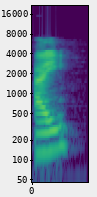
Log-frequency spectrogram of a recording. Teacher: یا ساکن سے پہلے زبر ہے، سبق 9 میں آپ پڑھ چکے ہیں کہ حروف لین 2 ہیں، تو یا ساکن سے پہلے زبر آئے تو یا لین ہوتا ہے، لمبا نہیں کرتے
